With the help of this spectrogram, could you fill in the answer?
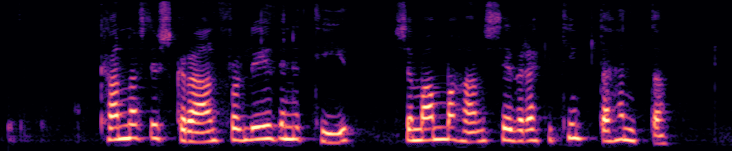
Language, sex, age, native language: Icelandic, female, 40-49, Icelandic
